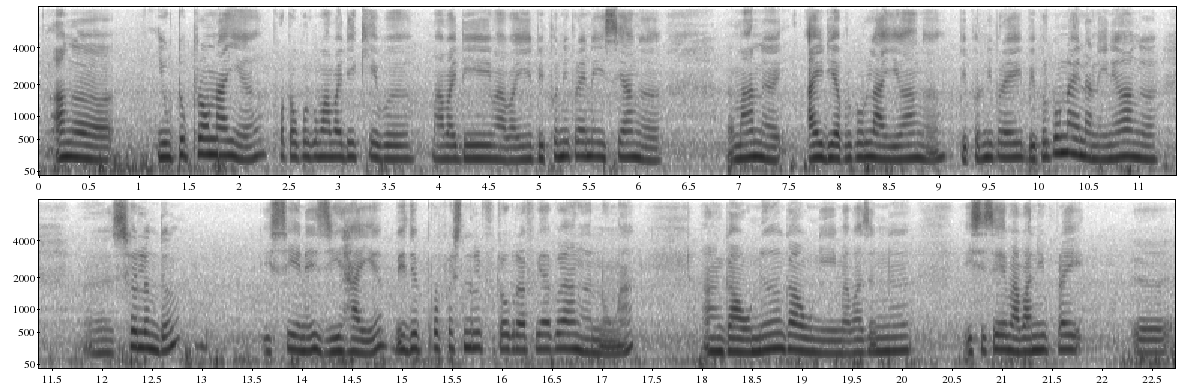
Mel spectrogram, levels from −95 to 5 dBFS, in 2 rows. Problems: low volume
